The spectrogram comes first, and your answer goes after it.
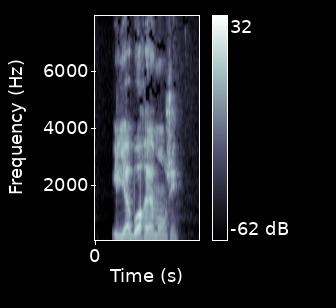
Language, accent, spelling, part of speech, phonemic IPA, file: French, France, il y a à boire et à manger, phrase, /i.l‿i.j‿a a bwa.ʁ‿e a mɑ̃.ʒe/, LL-Q150 (fra)-il y a à boire et à manger.wav
- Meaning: it's a mixed bag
